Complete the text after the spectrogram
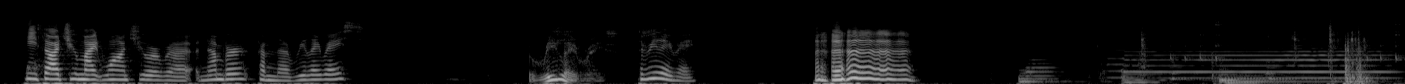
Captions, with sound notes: - He thought you might want your number from the relay race. - The relay race? - The relay race. (chuckles) (whimsical woodwind music)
